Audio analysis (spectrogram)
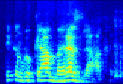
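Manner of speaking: ordinary talk, nothing marked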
